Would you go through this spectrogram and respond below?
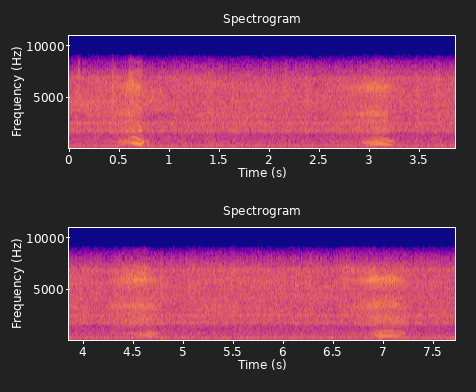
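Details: Four brief, high-pitched squeaky snorts every two to three seconds over steady hum; infant's light snoring.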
